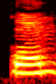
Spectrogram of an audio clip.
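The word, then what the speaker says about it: comb: कॉम पढ़ते हैं इसको, कॉम ब नहीं पढ़ते हैं, इसे कॉम पढ़ते हैं।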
